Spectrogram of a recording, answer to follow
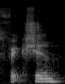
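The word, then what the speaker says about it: FriXion: made by pilot um i think it's supposed to be pronounced friction but it's the way a spell is a fixeon um anyway it's a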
